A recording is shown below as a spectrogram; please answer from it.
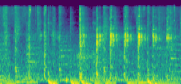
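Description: Provolone being finely grated on a handheld rasp grater: a quick, irregular run of light ticks, over background music.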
